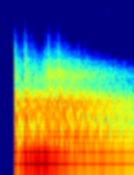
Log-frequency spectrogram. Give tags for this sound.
beat
drum
odd
sample
strange
timpani

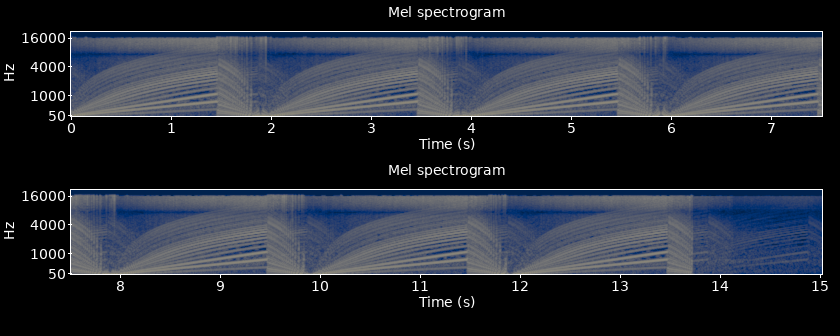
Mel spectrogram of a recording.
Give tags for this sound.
squelch
alarm
synthesizer
waldorf

